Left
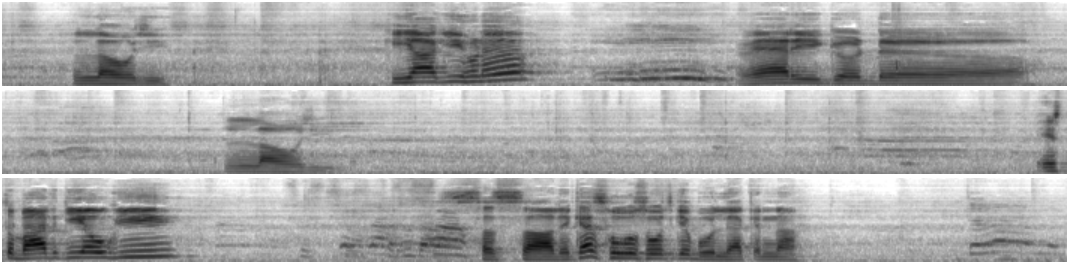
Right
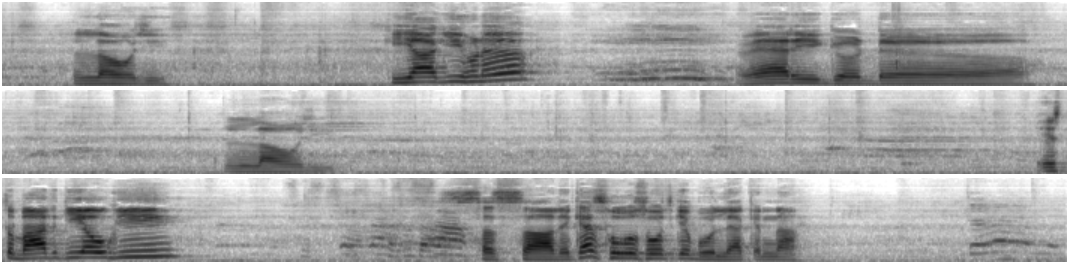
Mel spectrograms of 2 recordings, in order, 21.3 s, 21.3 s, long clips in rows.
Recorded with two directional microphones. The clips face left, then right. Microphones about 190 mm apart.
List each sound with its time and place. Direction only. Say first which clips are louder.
0.4 s speech: left 1 dB; 10° left (ahead or behind)
2.6 s speech: right 1 dB; 5° left (ahead or behind)
8.5 s speech: left 1 dB; centre (ahead or behind)
14.0 s speech: left 1 dB; 15° left (ahead or behind)
17.2 s speech: even; 10° left (ahead or behind)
